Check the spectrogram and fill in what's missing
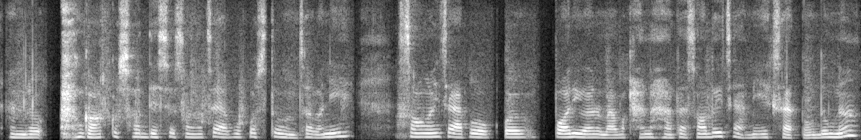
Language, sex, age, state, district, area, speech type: Nepali, female, 60+, West Bengal, Darjeeling, rural, spontaneous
